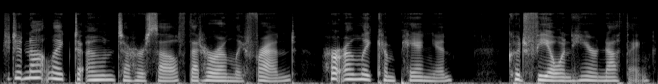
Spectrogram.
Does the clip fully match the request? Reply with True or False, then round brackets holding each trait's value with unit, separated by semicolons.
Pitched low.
False (195 Hz)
